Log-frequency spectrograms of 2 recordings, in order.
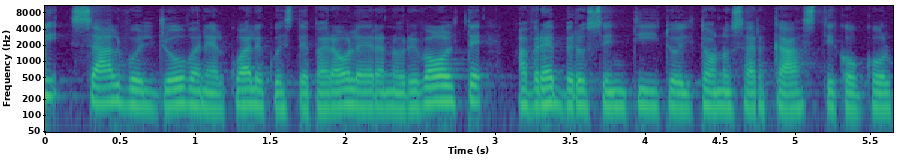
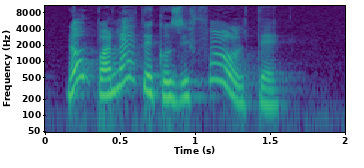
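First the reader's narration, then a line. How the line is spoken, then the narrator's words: Rehearsed exclamation. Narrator (Italian): esclamò l'altro recitando la lezione a perfezione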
